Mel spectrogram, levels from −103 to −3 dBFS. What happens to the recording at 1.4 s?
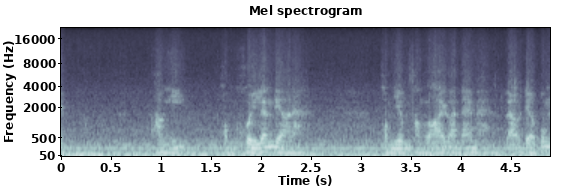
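At 1.4 s, as throughout, the speech carries heavy 1-bit DFPWM compression: one bit per sample nudges an adaptive level, leaving fuzzy, crackly broadband noise that buries the treble in hiss.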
